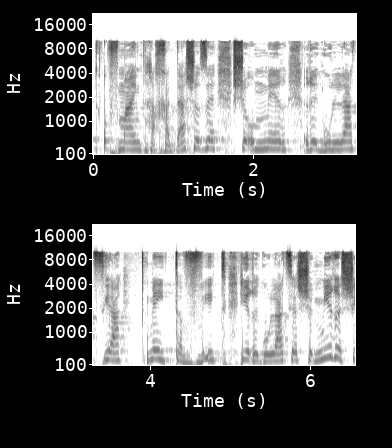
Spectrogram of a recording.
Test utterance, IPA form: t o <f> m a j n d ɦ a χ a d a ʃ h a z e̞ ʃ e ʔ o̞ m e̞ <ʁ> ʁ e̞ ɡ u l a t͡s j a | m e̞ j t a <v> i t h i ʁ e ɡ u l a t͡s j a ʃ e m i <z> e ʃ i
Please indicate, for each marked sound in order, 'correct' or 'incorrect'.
correct, correct, correct, incorrect: ʁ

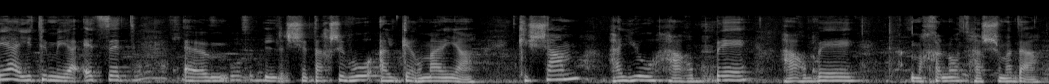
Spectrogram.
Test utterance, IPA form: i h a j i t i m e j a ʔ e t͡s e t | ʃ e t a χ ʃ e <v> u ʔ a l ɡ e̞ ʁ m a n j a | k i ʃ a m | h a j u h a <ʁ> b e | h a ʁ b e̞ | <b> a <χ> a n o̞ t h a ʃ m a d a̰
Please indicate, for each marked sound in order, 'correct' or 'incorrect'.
correct, correct, incorrect: m, correct

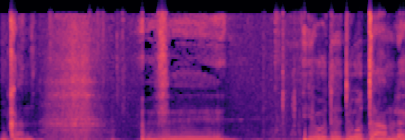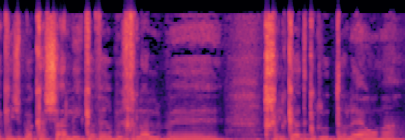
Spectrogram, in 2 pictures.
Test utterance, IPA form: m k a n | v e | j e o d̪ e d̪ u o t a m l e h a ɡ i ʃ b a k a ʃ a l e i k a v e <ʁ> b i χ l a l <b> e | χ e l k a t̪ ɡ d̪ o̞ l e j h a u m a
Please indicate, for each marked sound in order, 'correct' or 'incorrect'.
correct, correct

